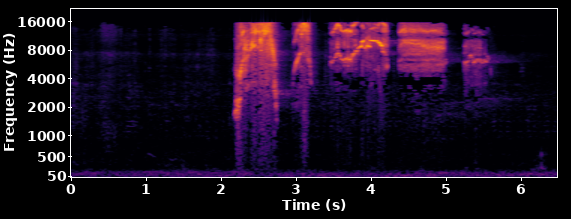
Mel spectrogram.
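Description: Infant macaque screaming: a series of shrill, wavering squeals starting about two seconds in and lasting about three seconds.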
